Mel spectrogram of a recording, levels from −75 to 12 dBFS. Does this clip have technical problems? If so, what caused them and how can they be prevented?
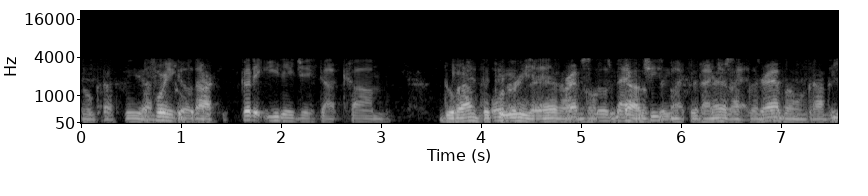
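Yes. The whole clip has iLBC codec damage, plainly audible as a slightly rough, synthetic quality. It comes from the codec coding each 20 ms frame on its own, at a rate that fits the 15.2 kbps mode, and nothing above 4 kHz survives. On a spectrogram, energy stops at a flat ceiling at 4 kHz. Using a wideband codec such as Opus instead would prevent it.

From 3.22 to 3.28 s there are lost iLBC frames, a 40 ms gap that fits two dropped 20 ms frames. The decoder filled it by repeating the last pitch cycle mixed with noise, so it sounds like a brief held, buzzy vowel. On a waveform this appears as similar repeating cycles, and on a spectrogram as unchanging, slightly smeared harmonics. The voice is clean again immediately afterwards. Adding redundancy or forward error correction, or fixing the network loss, would prevent it.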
